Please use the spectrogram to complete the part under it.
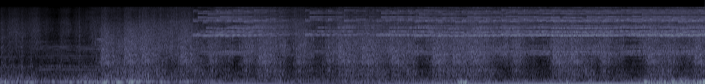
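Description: Bright electronic chimes ring rapidly in a quick, sparkling stream.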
